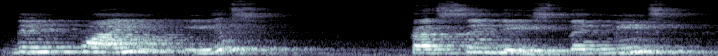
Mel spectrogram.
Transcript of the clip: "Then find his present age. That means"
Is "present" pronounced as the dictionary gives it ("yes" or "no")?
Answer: no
